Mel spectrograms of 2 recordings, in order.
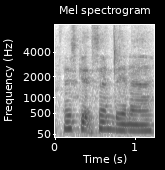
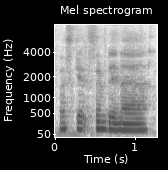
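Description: No difference in how they are said.

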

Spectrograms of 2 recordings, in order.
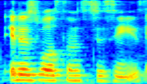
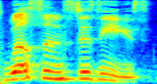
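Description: First: Said in the usual way. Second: Loud, slow, triumphant quiz answer; game show answer. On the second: Pretend. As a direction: call out the answer like a winning contestant. Answering Diagnosis Jeopardy like a contestant.

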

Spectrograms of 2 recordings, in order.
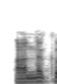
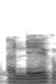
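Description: First: ਅਨਕ with a short middle vowel; correct short-vowel reading. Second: ਅਨੇਕ with a long "ay" in the middle; wrong long-vowel reading. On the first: Teacher correcting the congregation, ਅਨਕ with short middle vowel. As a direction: say ਅਨਕ as "a-nuk". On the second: Teacher quoting the congregation's slip, ਅਨੇਕ with long middle vowel. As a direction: say ਅਨੇਕ as "a-NAYK". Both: Shown as a demonstration. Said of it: "ਅਨਕ ਪੜ੍ਹਨਾ ਹੈ".

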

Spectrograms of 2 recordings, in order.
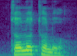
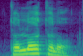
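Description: Both takes have the same delivery.

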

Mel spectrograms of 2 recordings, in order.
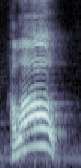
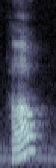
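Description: First: Shouting hello into the silent stream, much louder and higher; loud call. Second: Said in the usual way. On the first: Real, not acted. Streamer yelling hello to viewers who went silent, loud call. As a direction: call out hard to find the missing viewers.

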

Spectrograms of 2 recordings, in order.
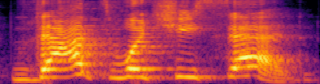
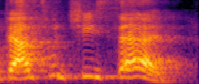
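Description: First: Slow, loud, every word hammered; emphatic repeat. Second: Said in the usual way. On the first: Real, not acted. To listeners, insisting that's what she said, slow and loud. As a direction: drive each word home, slowly.

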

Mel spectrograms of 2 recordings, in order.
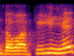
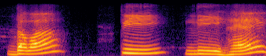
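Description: First: पीली said straight through with no pause; पीली as one word. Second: Very slow, पी and ली held apart; pause inside पी ली. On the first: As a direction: keep पीली joined, meaning yellow. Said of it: "जब मैं पीली बोल रहा हूँ". (पीली बिना विराम, एक शब्द में) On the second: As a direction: stretch पी, pause, then ली है. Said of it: "अर्थभेद हुआ है जंक्चर के कारण". (पी और ली अलग-अलग, धीरे) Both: Shown as a demonstration.

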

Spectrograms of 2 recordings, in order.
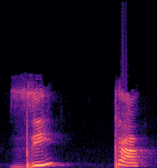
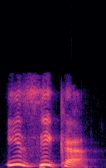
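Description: First: Zika broken into zi-ka, spaced apart; split into syllables. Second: Said in the usual way. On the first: Shown as a demonstration. Teacher to first graders: Zika, zi-ka. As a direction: sound out Zika slowly, syllable by syllable. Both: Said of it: "Vamos separar elas em sílabas".

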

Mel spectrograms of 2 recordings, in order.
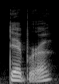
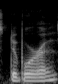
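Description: First: Deborah said as DEB-ruh, two syllables; rejected pronunciation. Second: Deborah said as duh-BOR-uh, three syllables; preferred pronunciation. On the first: Narrator on a childhood friend's name, Deborah as DEB-ra. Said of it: "her name was not Deborah". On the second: Narrator on a childhood friend's name, Deborah as de-BOR-ah. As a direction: stress the middle of Deborah: de-BOR-ah. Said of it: "it was Deborah". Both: Shown as a demonstration.

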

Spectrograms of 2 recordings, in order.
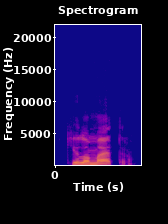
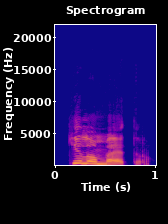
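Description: First: Said in the usual way. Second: French "Кілометр", stress on the last syllable; French pronunciation. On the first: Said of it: "я буду читати назву літер і приклади". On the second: Shown as a demonstration. Teacher reads French example "Кілометр" to learners, French pronunciation. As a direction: read "Кілометр" clearly as a French word. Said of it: "наголос падає на останній склад".

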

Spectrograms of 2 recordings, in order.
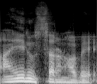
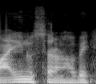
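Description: Both takes have the same delivery.

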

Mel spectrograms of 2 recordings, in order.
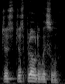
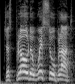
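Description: First: Said in the usual way. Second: Much louder and higher, yelling at the ref; desperate shout. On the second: Real, not acted. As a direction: scream it out in despair. Fan begging ref to end.

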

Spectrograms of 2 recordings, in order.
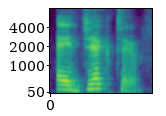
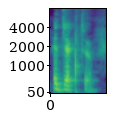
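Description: First: adjective slowly, opening on a long "ay"; slow demonstration. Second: adjective quick, in one go; fast demonstration. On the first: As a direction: draw out adjective by its syllables. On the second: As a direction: run the syllables of adjective together. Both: Shown as a demonstration. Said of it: "अब fast में".

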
